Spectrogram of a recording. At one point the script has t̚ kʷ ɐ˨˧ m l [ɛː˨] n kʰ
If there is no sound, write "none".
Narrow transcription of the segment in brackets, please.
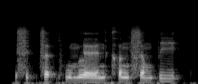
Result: ɛː˨˧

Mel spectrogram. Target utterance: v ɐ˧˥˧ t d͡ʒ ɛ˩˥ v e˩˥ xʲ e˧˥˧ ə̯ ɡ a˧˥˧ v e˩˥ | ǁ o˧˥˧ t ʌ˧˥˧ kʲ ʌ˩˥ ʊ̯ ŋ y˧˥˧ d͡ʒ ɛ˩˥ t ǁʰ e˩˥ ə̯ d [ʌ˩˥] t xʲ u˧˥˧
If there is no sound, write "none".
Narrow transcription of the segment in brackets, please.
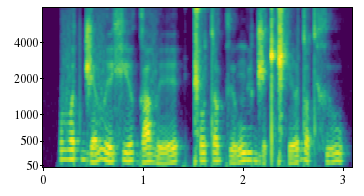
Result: ɒ˩˥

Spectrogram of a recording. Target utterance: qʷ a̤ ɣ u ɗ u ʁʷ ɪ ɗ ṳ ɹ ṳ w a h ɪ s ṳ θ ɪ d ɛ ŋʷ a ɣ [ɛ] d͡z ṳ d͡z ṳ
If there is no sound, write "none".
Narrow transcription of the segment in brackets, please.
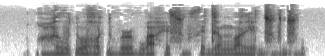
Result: e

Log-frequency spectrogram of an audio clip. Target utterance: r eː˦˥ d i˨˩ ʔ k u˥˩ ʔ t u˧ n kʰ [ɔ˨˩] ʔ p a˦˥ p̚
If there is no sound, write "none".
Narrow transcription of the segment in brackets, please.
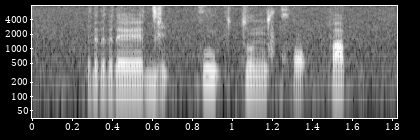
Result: ɔ˨˩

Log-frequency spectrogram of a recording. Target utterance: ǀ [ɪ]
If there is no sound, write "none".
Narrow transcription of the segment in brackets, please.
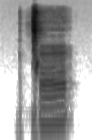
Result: ɛ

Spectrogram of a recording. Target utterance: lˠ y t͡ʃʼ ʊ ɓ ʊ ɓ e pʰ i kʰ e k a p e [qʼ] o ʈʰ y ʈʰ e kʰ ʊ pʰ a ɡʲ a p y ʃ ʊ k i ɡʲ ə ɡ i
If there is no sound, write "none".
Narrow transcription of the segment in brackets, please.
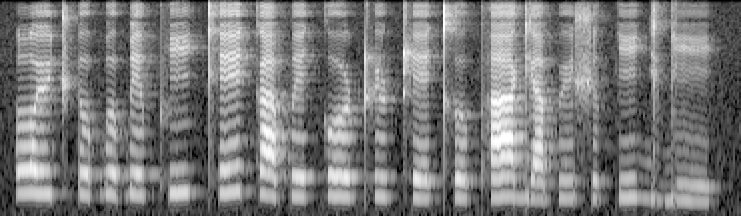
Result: k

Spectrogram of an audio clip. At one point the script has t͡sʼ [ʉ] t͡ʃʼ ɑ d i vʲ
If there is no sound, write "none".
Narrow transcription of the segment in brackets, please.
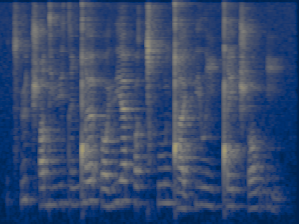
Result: ʉ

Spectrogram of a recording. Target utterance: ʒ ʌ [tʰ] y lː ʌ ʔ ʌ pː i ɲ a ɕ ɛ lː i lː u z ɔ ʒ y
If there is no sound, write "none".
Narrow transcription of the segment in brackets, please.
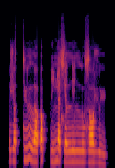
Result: tː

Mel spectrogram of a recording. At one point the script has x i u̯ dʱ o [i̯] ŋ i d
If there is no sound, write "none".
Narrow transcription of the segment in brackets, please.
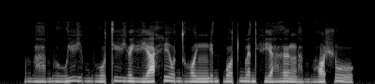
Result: i̯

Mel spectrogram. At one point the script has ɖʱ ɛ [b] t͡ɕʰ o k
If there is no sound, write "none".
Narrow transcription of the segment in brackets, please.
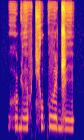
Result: f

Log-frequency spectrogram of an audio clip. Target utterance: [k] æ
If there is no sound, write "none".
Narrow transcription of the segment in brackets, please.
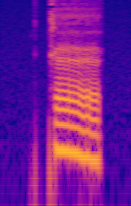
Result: k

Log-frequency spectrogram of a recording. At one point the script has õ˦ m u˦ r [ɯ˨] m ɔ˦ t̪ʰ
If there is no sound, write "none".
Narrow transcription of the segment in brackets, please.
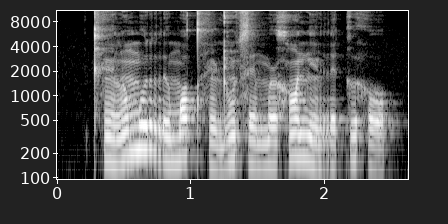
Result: ɯ˨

